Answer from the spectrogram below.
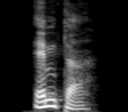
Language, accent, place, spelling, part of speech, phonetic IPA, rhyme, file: German, Germany, Berlin, Ämter, noun, [ˈɛmtɐ], -ɛmtɐ, De-Ämter.ogg
- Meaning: plural of Amt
